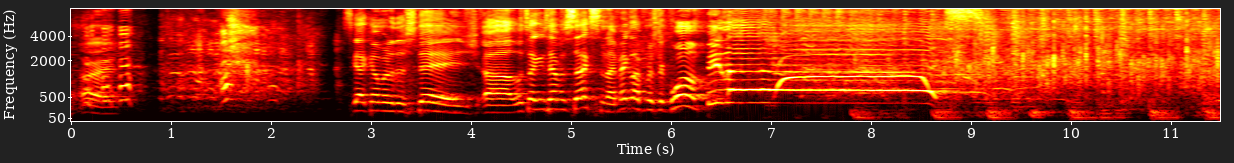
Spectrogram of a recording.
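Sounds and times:
laughter: 0.0 - 2.8
speech: 2.8 - 6.7
audience applause: 7.5 - 11.4.

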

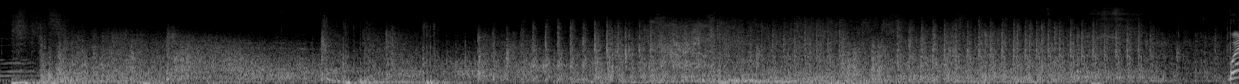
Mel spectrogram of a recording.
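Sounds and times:
battlefield explosions: 0.1 - 12.3
battlefield gunfire: 0.3 - 12.3.

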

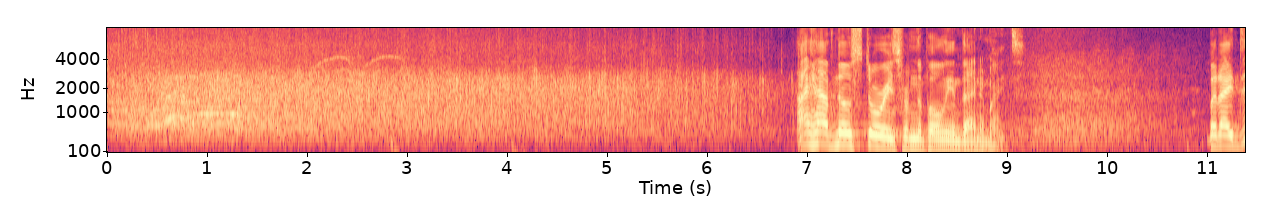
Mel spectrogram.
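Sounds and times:
round of applause: 0.0 - 7.2
speech: 7.0 - 9.2, 11.1 - 11.3
laughter: 9.0 - 11.3.

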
